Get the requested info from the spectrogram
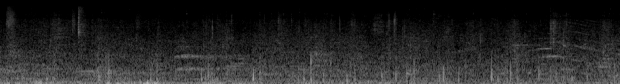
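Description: Footsteps clicking irregularly on stone paving, with passers-by talking faintly over a low street rumble.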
